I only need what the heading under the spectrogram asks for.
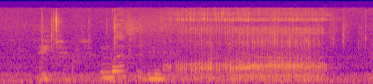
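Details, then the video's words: Dog snoring in a home in Japan: one long, rough rasping breath lasting over a second, after a few brief spoken sounds, over a low background hum. "THE DOG IS SNORING"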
